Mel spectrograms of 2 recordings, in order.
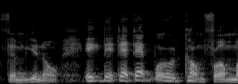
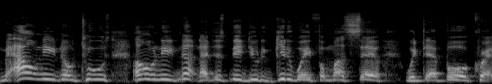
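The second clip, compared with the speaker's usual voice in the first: angry yell; 9 semitones higher than usual. Retold or imitated. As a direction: shove him away with your voice. Inmate yelling at the chaplain.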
